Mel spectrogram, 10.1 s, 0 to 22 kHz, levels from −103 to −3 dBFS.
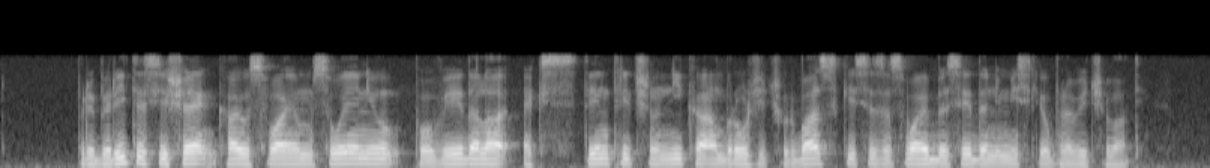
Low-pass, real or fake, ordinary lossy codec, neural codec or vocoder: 5.4 kHz; real; none; none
